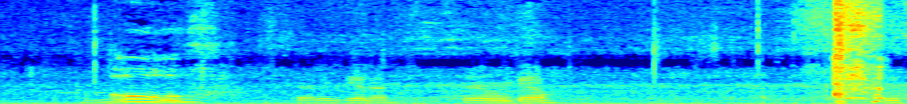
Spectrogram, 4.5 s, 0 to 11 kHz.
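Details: Girl undergoing a Covid-19 nasal swab test: rising voiced sounds, then a sudden sharp sneeze set off by the swab, over outdoor traffic noise.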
